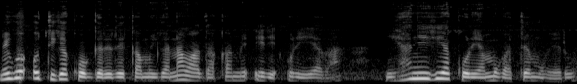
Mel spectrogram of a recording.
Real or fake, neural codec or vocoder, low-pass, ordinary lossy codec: real; none; none; none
